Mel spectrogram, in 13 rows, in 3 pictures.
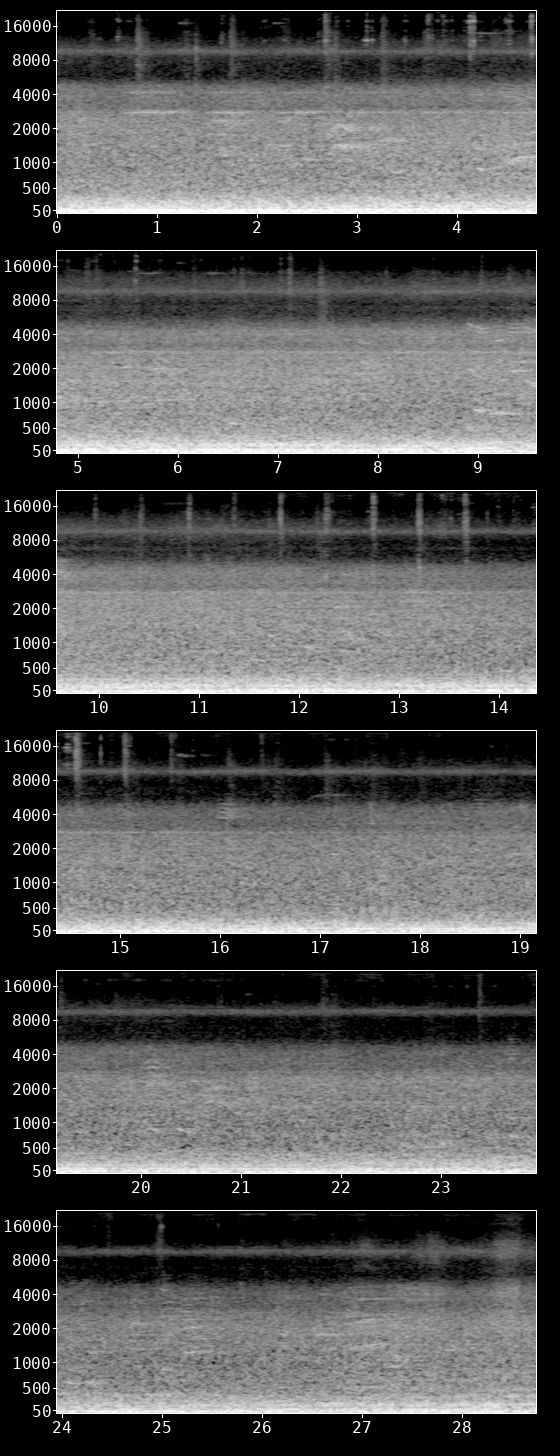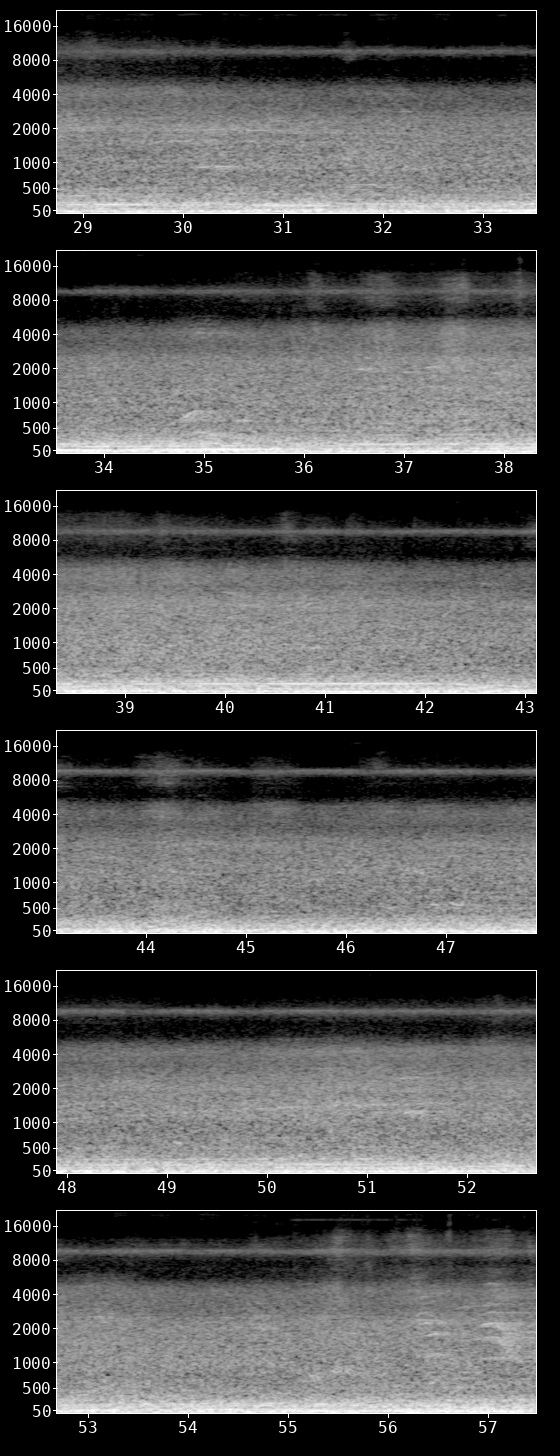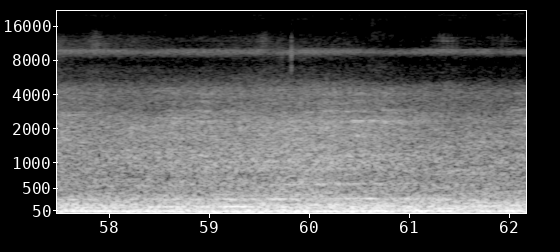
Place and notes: Beitou, Taipei - MRT train
MRT trains through, Sony PCM D50 + Soundman OKM II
